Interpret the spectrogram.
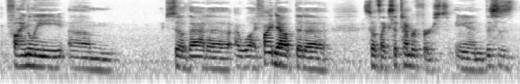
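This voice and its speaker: A man's voice: medium pitch, warm tone, slight background noise. A man telling his own story as a podcast guest, rambling with lots of filler words. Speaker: podcast guest, door-to-door salesman. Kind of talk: casual storytelling.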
